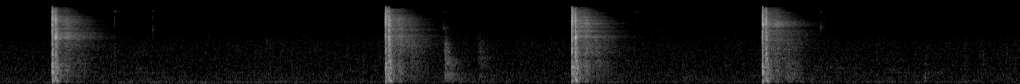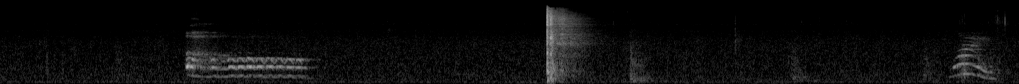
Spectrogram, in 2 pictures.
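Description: Sharp gunshots during outdoor target shooting, about six reports spread irregularly over twenty seconds, each loud and crisp with a short decay, and a brief burst of voices in between.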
